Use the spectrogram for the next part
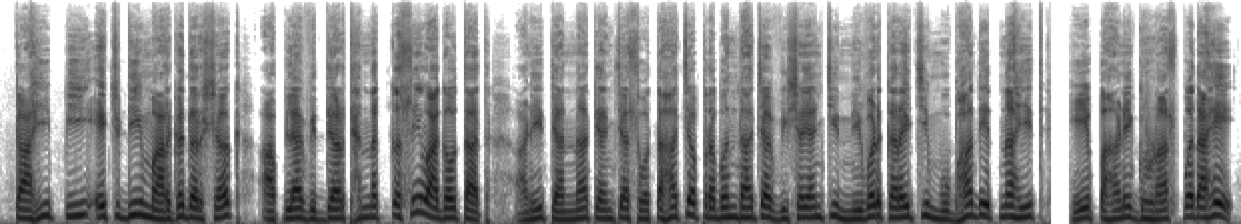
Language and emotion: Marathi, disgusted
